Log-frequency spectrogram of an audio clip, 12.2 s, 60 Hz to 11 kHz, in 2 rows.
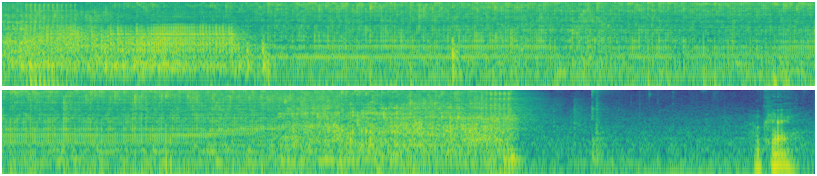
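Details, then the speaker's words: Tuttnauer 2540EA autoclave, replacement water pump: small pump hums steadily with a smooth, even tone, then stops cleanly; runs properly, whereas the failed pump was silent and delivered very little water while the solenoid clicked. "it used to make a noise like this but as of yesterday it was making no noise and there was a very little bit of water coming out"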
